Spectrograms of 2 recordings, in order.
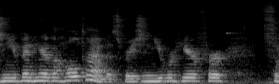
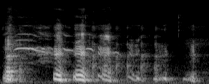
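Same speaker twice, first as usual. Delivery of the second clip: high burst of laughter; 13 semitones higher, 3 dB louder than usual. Real, not acted. Big laugh at the joke.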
